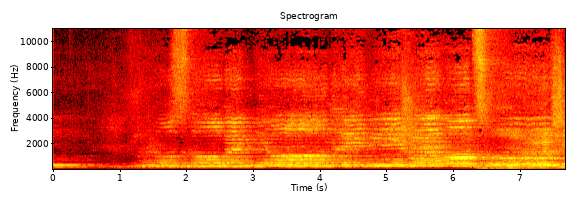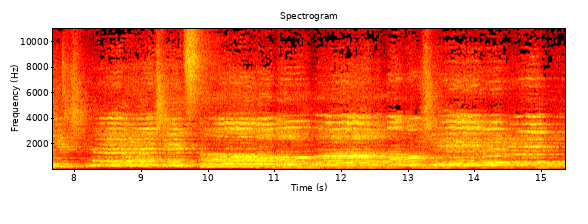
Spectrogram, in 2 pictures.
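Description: A cappella vocal group singing in close harmony with no instruments. The voices fall away briefly just after the start, then come back in, and a low bass voice joins about halfway through.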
